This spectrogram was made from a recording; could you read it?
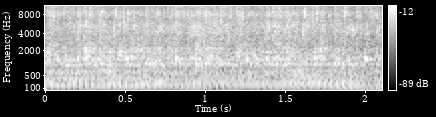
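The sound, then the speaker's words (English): Two toilets in neighbouring restroom stalls flush together, a steady rush of water with a low humming drone underneath, holding at an even level for the couple of seconds without any talking. “A moment later, I hear two toilets flush”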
